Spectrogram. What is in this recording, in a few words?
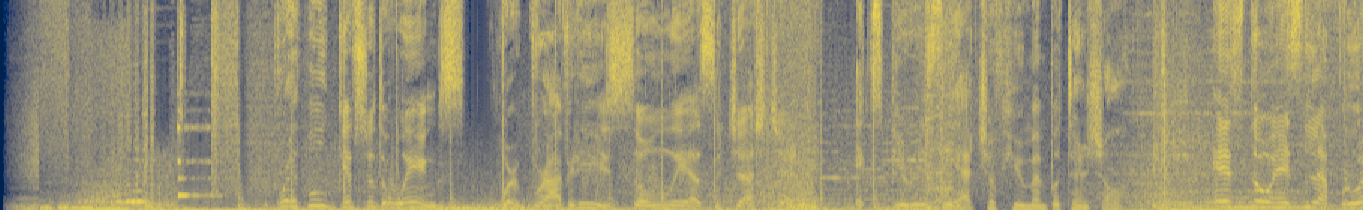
Sports Promo Bilingual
